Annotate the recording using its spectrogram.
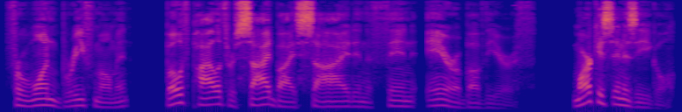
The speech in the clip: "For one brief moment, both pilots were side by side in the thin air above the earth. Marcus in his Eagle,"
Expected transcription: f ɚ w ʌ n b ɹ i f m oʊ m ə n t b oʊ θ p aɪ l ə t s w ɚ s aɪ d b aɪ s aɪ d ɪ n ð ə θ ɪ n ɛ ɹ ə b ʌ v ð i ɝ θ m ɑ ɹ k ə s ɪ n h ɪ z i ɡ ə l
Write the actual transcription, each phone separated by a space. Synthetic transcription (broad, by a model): f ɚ w ʌ n b ɹ i f m oʊ m ə n t b oʊ θ p aɪ l ə t s w ɚ s aɪ d b aɪ s aɪ d ɪ n ð ə θ ɪ n ɛ ɹ ə b ʌ v ð i ɝ θ m ɑ ɹ k ə s ɪ n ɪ z i ɡ l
